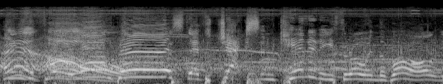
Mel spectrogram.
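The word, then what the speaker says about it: Jaxson: kid Action Jackson can it's spelled j ax s o n like Jackson Chipley yeah you know you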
